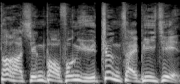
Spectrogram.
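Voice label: Speech Alarms Storm, Chinese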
